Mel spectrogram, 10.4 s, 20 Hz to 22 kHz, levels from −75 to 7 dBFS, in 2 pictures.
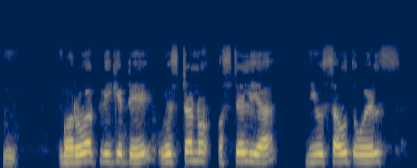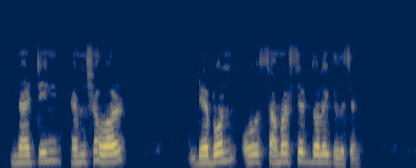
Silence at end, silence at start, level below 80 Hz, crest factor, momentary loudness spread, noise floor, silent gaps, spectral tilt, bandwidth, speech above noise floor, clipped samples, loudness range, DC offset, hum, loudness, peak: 0.75 s; 0.05 s; -62 dBFS; 14 dB; 15 LU; -74 dBFS; none; -6.5 dB/octave; 7 kHz; 60 dB; under 0.1%; 5 LU; under 0.1%; none; -15 LUFS; -2 dBFS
